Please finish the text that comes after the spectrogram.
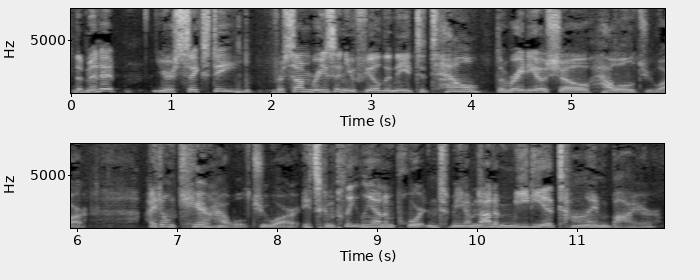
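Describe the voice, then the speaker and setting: Gravelly radio host guy ranting away, dry close sound. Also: fairly high pitch, lively intonation, moderate pace, a little mellow, no room sound. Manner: ranting, mocks others in put-on voices. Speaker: radio talk show host. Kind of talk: rambling radio monologue.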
